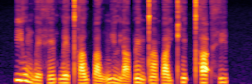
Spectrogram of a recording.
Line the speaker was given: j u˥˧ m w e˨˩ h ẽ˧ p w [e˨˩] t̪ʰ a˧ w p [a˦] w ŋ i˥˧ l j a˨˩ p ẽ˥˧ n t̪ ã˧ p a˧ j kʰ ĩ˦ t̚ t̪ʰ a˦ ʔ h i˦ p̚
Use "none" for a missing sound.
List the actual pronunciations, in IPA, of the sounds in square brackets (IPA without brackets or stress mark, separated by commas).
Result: e˧, a˨˩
